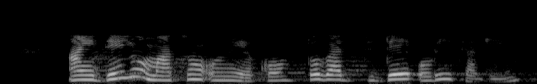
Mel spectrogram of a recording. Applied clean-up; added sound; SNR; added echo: none; none; none; reverberation time 1.5 s.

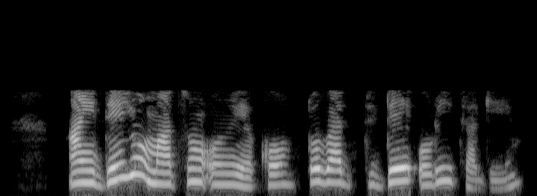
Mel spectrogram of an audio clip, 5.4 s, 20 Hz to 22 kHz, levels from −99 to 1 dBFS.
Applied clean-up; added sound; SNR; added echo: none; none; none; none.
